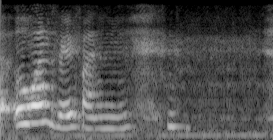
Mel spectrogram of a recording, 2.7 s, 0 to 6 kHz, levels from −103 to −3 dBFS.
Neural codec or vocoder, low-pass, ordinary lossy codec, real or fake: codec, 16 kHz, 4 kbps, FreqCodec, smaller model; 5.4 kHz; none; fake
